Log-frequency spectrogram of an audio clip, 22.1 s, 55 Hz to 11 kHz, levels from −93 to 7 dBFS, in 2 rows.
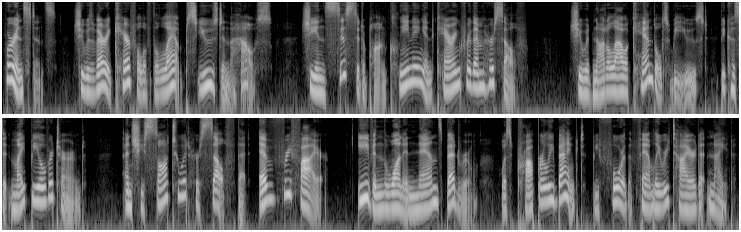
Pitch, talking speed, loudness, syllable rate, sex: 185 Hz, 160 wpm, -23 LUFS, 5.0 syllables/s, female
